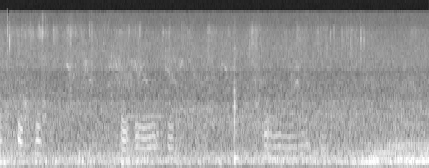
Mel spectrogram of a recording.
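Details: Spring free-range flock with a white rooster protecting his hens while they forage: soft, short harmonic clucks come in small bursts every second or so, with a low murmuring note near the end over steady background noise.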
